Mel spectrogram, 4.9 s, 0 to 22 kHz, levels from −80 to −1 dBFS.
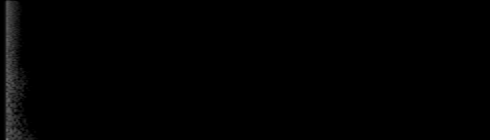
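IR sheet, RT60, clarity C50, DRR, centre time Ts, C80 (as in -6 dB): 0.50 s, 6.5 dB, -5.0 dB, 28 ms, 11.5 dB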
